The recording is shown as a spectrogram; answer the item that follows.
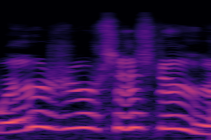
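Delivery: put-on very high, slow, drawn-out drunken calling out. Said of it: "So he was like".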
